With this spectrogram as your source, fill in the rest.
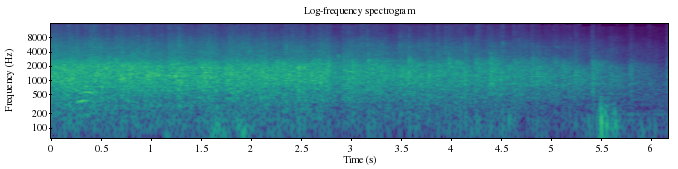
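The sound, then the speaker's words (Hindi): Sustained applause from the audience at a devotional gathering: dense, even clapping that slowly fades toward the end. “हमारे सुमेध, तालियां इनके लिए”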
